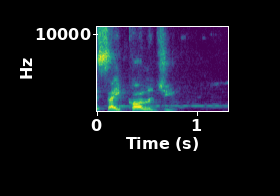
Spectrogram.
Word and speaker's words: psychology: Same case, we say psychology. We don't say P psychology.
